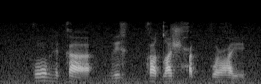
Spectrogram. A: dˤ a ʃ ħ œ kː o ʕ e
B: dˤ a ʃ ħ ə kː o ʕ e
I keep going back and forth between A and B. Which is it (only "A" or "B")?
B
